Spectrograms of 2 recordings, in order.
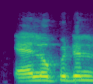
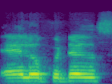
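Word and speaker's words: L'Hôpital: इतना सा समझ लो, एल हॉस्पिटल रूल लिख ही देता हूं यहां पर, एल हॉस्पिटल्स rule. एल हॉस्पिटल नहीं बोलना है, HOS है, S is silent, एल हॉस्पिटल, ठीक है।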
